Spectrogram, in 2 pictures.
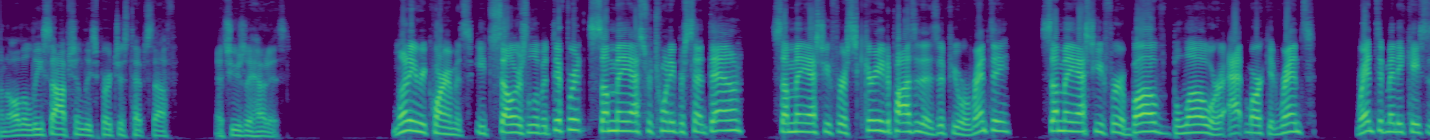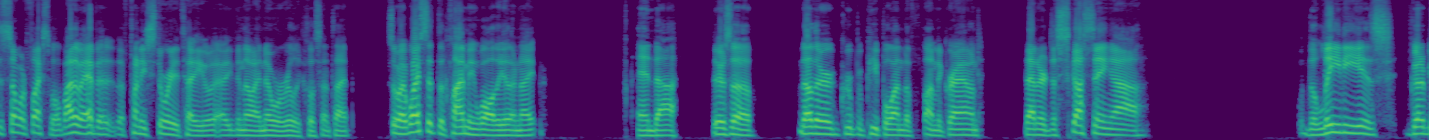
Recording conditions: live audience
